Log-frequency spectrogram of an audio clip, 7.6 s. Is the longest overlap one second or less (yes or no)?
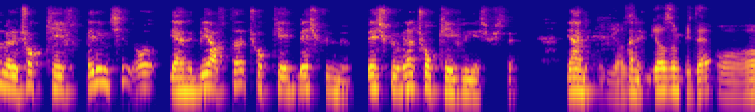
yes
